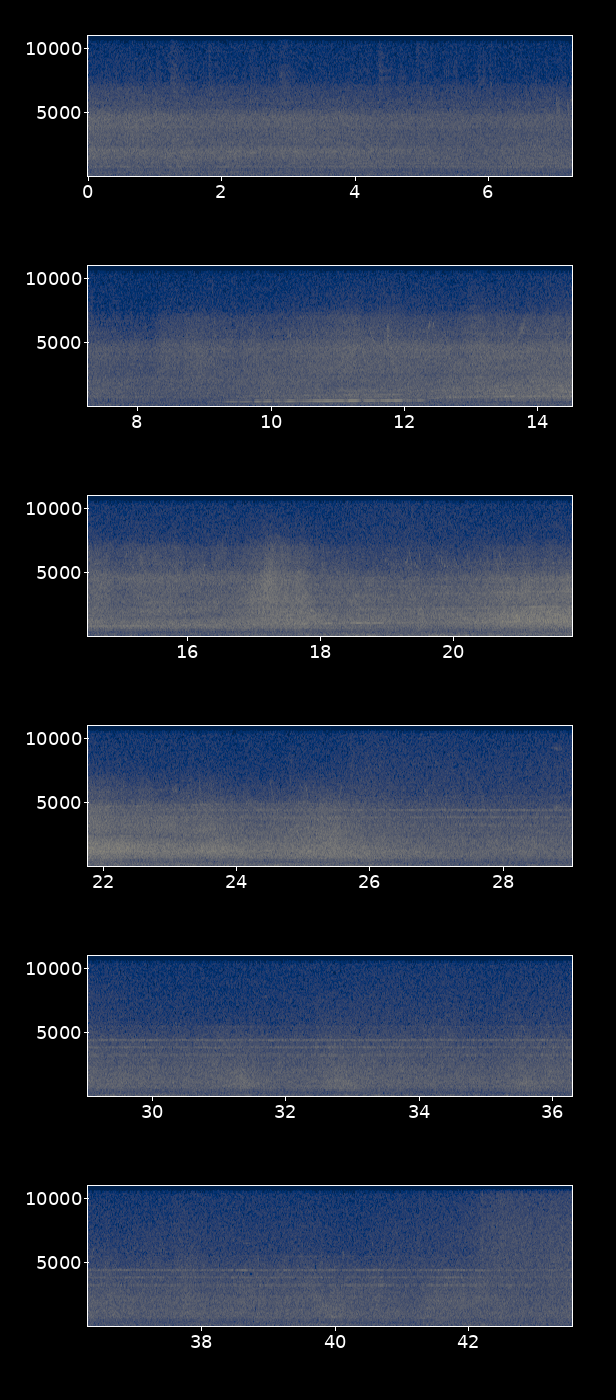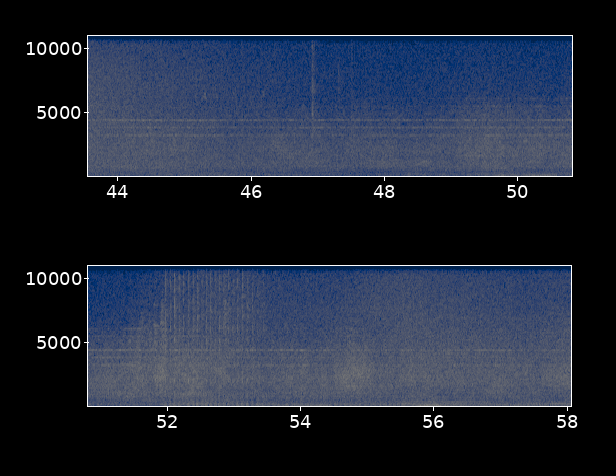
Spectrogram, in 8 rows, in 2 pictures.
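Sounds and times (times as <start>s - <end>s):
jet airliner taking off: 0.0s - 58.0s.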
